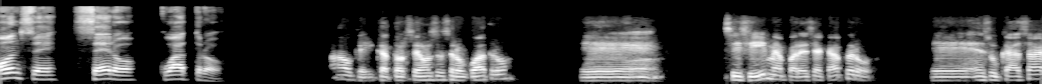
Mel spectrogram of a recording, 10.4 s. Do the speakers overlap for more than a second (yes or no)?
no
